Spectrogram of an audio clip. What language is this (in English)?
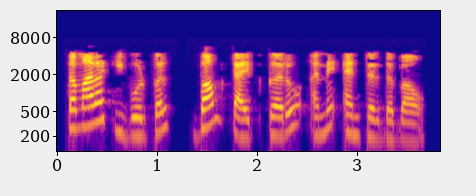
Gujarati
